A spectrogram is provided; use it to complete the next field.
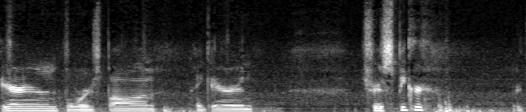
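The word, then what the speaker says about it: Tris: Tree Speaker. It's actually how you pronounce it, but whatever.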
